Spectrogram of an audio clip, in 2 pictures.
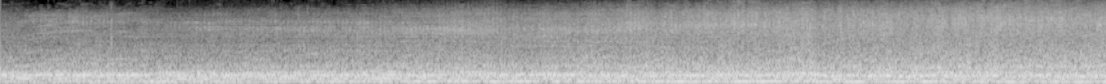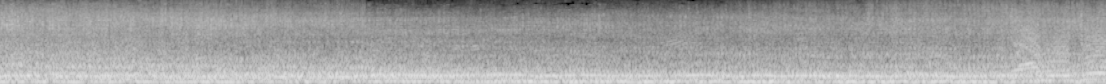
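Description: Loud, continuous engine roar from hydroplane racing boats passing during a race heat at Brockville, a steady droning wash that holds throughout with a commentator's voice faintly underneath.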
